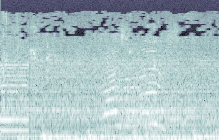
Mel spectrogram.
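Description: Basketball game sounds on a hardwood court: sneakers squeaking in short chirps through the second half of the clip, over the thud of a ball bouncing.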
